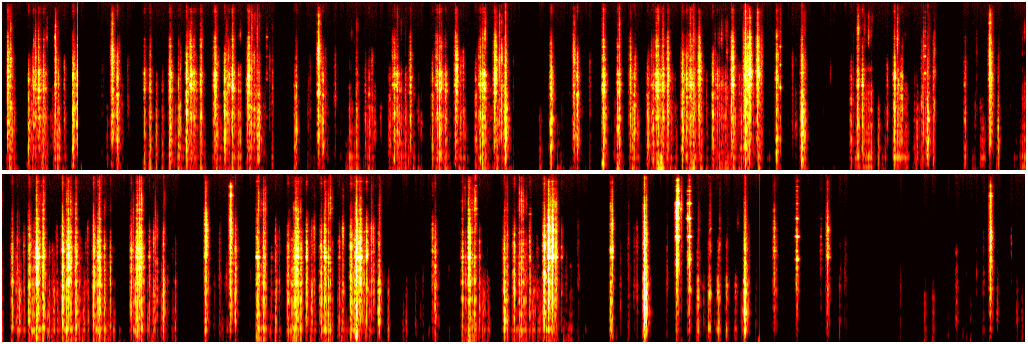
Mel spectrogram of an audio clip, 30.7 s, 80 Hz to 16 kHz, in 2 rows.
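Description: Hand-lever arbor press forcing a square push broach through a hole in 4140 pre-hardened steel: bursts of rapid clicking and creaking, a second or two each, with short pauses between as the stroke stops and starts.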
